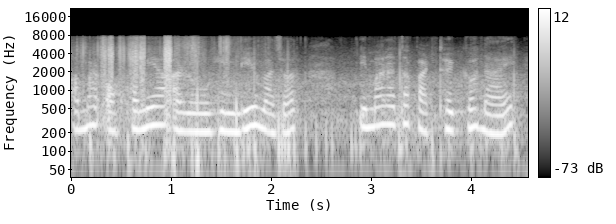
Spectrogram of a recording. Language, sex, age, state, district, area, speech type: Assamese, female, 18-30, Assam, Sonitpur, rural, spontaneous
